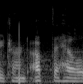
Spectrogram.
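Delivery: ordinary delivery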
